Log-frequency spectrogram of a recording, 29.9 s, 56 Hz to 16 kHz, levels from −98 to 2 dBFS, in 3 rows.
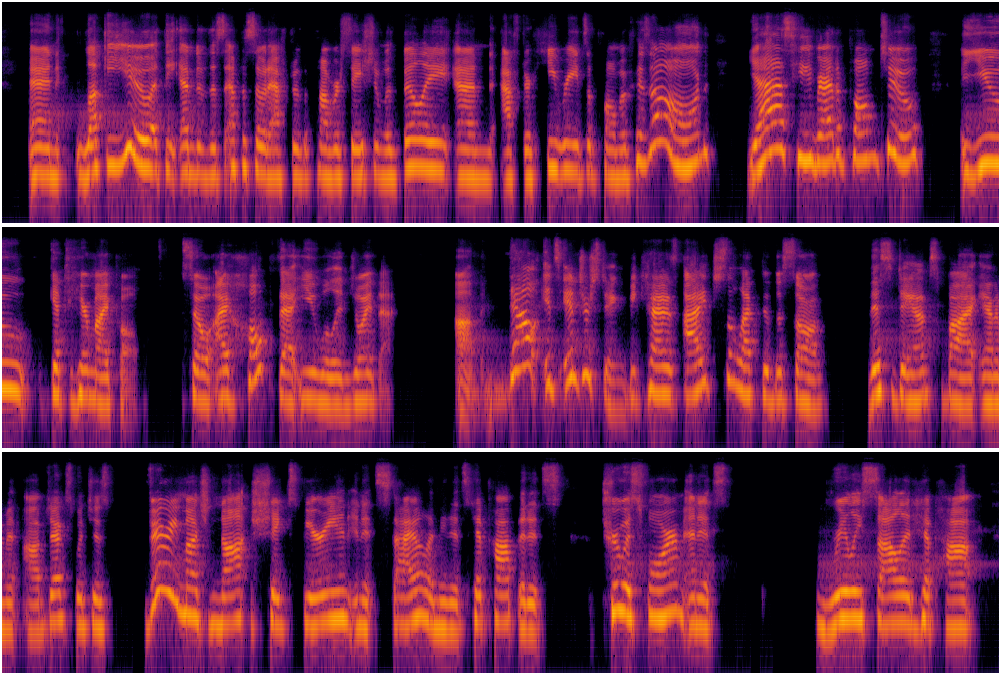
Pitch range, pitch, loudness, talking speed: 185-235 Hz, 205 Hz, -27 LUFS, 160 wpm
